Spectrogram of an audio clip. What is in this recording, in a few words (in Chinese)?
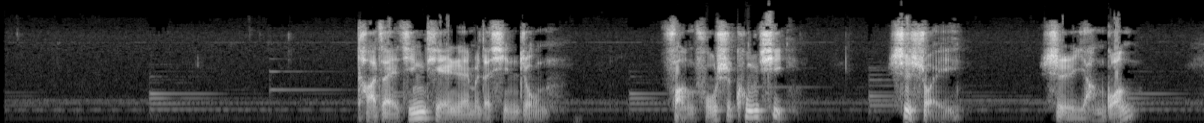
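货币解说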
